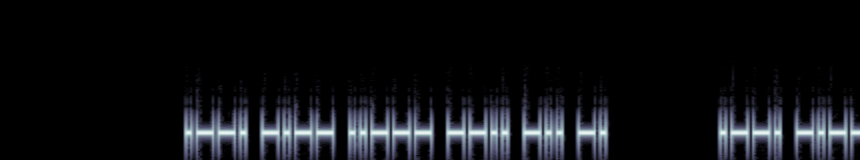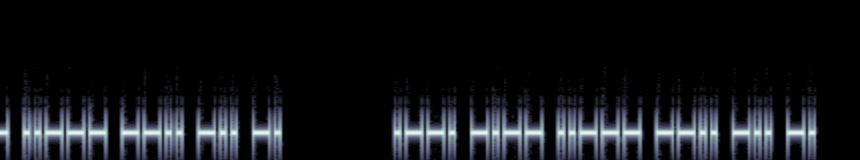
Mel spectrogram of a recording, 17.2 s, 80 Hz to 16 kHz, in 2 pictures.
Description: Morse code, heard as a keyed tone, about 22 wpm, 700 Hz. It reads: PY2ZDN PY2ZDN PY2ZDN
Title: DXCC-100 Call Signs - 6 Characters - Repeated 3x - 22wpm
